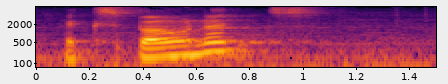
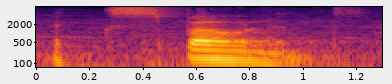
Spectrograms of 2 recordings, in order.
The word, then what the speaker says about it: exponent: Exponent is quite easy to spell, EX and then ponent, but the pronunciation, you put the strong sound on the second syllable. Exponent.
